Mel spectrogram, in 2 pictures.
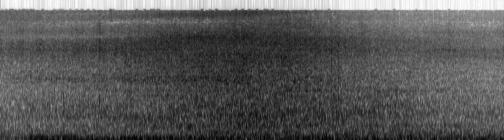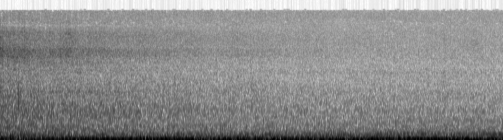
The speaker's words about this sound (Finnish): Olen päässyt ohjaamaan ihmisten suosima kulkuneuvoa, autoa auton ohjaaminen on hyvin erilaista kuin sen kulkuneuvon, jolla tulin tänne.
